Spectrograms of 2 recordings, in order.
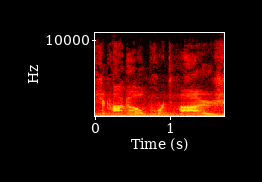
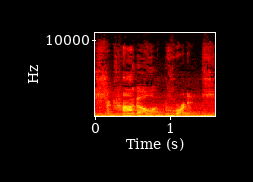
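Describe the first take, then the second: First: Portage is said with a French pronunciation. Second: Portage is said with an English pronunciation.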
